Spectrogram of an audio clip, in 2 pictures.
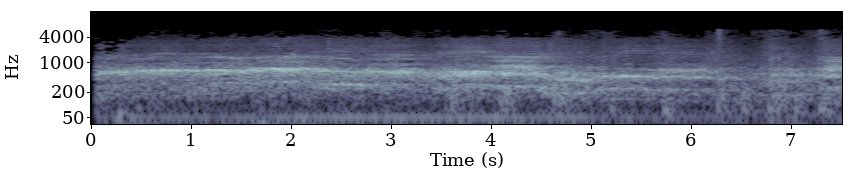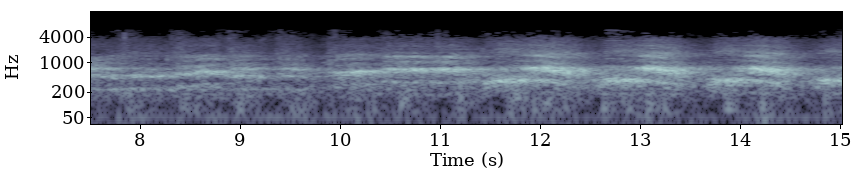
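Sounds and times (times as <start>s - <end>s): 
Northern Ireland football crowd chanting: 0.1s - 15.0s.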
